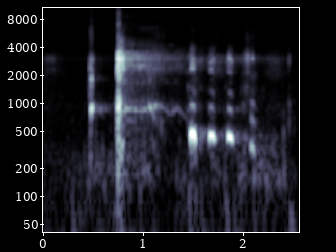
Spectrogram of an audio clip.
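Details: Baby girl sneezing: a brief inward catch, then a sharp explosive burst, followed by a few small trailing squeaks; a single sneeze.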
